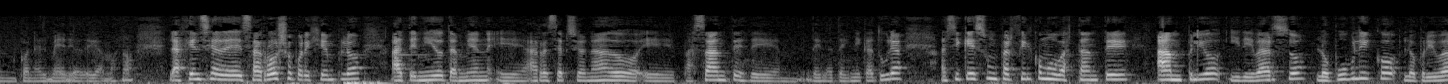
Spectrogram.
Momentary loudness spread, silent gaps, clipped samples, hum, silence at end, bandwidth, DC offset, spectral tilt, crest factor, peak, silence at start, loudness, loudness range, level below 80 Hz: 13 LU; none; under 0.1%; none; 0 s; 11 kHz; under 0.1%; -4.5 dB/octave; 22 dB; 0 dBFS; 0 s; -22 LUFS; 5 LU; -36 dBFS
